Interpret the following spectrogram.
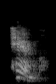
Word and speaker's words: hymn: ഹൈമൻ എന്നല്ല, ഹിം എന്നാണ് വായിക്കേണ്ടത്. എന്താണ്? ഹിം. ഇനി വായിച്ചു നോക്കൂ, ഹിം. നേരത്തെ പറഞ്ഞത് ഹൈമൻ എന്ന് തന്നെയായിരുന്നു. ഇതെന്താണ് വായിക്കേണ്ടത്? ഹിം എന്നാണ്. Okay, him. സംശയം ഉണ്ടെങ്കിൽ നിങ്ങൾക്ക് കേൾക്കാവുന്നതാണ്. ഇതിന്റെ ഉച്ചാരണം കേട്ടോളൂ. Him.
